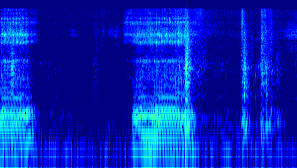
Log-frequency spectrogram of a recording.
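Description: Two loud, rattling snores on breathing in, with quiet gaps between them: ordinary snoring during sleep.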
